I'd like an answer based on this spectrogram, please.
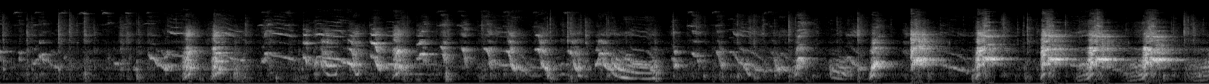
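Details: Two playful toy poodle sisters born 9 July romp energetically, giving a busy stream of high yaps and squeaky yips, some falling whines around the middle, ending in a series of evenly spaced sharp barks.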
